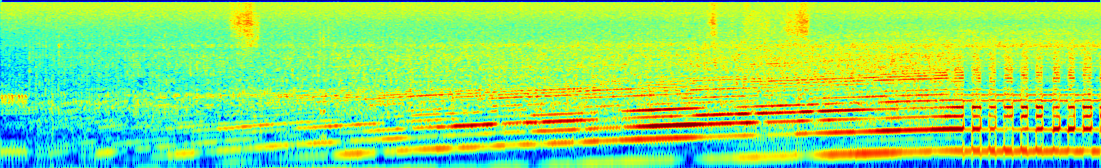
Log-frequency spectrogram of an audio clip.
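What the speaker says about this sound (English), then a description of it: "press start, it will basically dyno the engine" A car engine in the video game Automation revving steadily upward on a dyno test, a smooth, continuous rising whine climbing in pitch over about eleven seconds, loud and alone with no speech.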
